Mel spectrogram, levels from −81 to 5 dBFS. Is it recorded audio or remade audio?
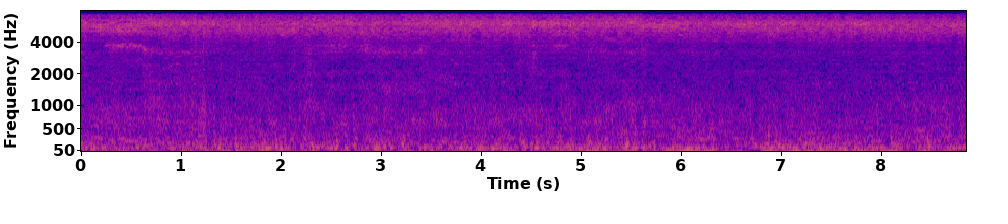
remade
